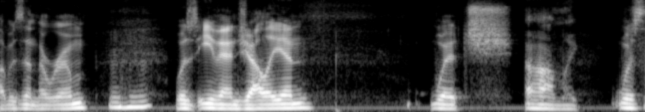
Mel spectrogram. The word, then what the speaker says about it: Evangelion: Evangelion. Okay. How's it pronounced? I'm not even gonna glorify how? You. No, you don't deserve to know. Evangelion or there you go. Okay, close enough. Evangelion.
